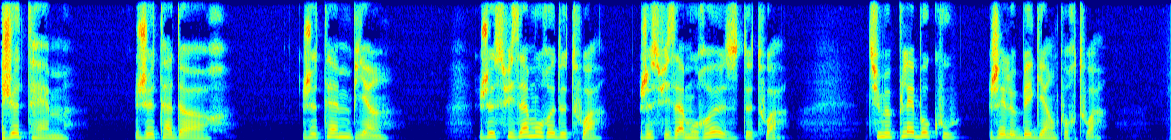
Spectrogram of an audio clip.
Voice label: my love in french

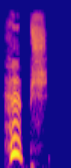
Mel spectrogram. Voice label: beautiful in german

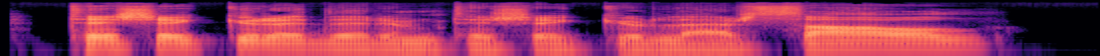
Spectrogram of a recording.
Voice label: thanks in turkish

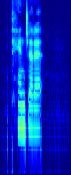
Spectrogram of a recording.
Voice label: pot in turkish

